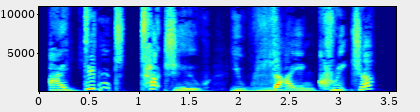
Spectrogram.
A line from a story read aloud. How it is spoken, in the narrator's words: cried angrily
